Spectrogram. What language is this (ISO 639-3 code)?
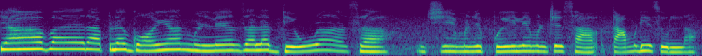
kok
